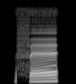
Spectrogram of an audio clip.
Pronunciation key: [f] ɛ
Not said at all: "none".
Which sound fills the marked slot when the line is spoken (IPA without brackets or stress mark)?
f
